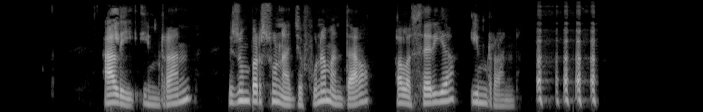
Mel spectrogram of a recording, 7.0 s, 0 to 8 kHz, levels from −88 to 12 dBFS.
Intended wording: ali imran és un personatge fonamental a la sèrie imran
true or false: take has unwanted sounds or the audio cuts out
true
